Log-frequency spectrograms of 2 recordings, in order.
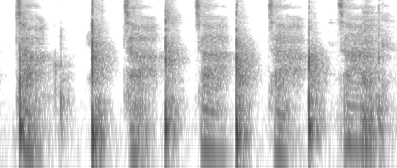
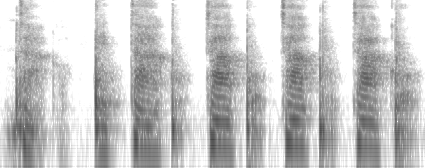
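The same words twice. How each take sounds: First: Whispered, clipped taco chant, words half swallowed. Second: Every "taco" said in full and the "hey" stressed as the call; whole words clearly. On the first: Teacher chanting the rhythm in a clipped whisper. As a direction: whisper the tacos fast and clipped. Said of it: "try saying the whole word more clearly". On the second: Teacher showing the class the clearer way to chant "taco, hey". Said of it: "saying the whole word more clearly and emphasize the call". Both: Shown as a demonstration.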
